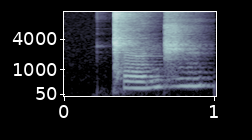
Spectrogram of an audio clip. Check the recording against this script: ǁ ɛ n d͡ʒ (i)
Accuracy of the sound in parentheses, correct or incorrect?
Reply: correct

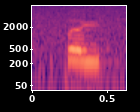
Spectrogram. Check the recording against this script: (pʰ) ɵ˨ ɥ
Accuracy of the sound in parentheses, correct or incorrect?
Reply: incorrect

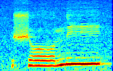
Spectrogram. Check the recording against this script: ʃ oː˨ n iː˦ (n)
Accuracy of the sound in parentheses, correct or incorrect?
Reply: incorrect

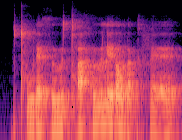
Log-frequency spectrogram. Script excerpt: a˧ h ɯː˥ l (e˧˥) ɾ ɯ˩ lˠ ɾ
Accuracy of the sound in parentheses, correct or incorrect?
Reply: correct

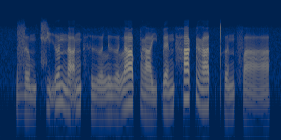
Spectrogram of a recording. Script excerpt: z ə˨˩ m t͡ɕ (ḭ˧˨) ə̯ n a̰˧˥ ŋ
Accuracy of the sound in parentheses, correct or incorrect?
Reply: incorrect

